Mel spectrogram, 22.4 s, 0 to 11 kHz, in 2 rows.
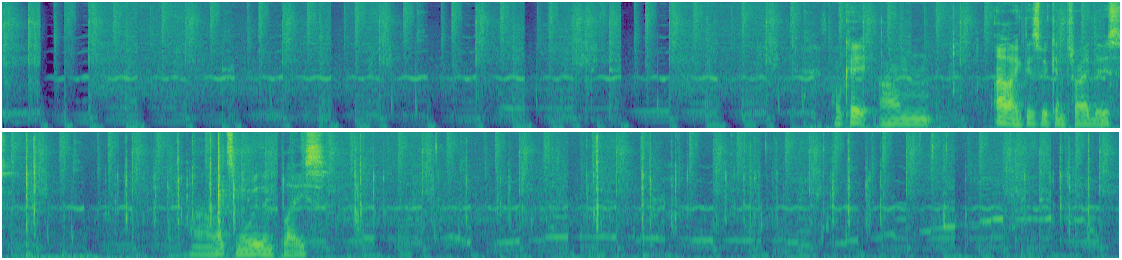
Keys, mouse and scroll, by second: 11.3 KP_Divide, 12.7 g, 14.1 click, 15.4-22.3 middle drag, 16.9 KP_7, 17.4 g, 21.6 r.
